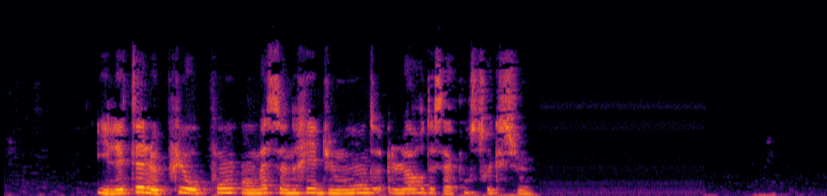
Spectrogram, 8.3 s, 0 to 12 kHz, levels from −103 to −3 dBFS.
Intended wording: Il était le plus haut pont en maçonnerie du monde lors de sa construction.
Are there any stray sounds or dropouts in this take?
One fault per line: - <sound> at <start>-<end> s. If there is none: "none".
none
